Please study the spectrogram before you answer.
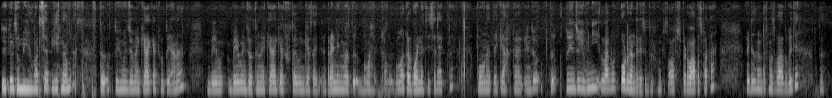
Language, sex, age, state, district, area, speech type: Kashmiri, male, 18-30, Jammu and Kashmir, Srinagar, urban, spontaneous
